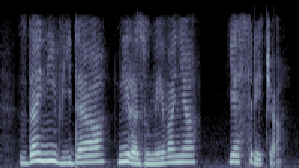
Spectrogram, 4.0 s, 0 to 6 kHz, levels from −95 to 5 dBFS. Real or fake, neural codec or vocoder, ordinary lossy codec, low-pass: real; none; AAC, 24 kbps; 5.4 kHz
